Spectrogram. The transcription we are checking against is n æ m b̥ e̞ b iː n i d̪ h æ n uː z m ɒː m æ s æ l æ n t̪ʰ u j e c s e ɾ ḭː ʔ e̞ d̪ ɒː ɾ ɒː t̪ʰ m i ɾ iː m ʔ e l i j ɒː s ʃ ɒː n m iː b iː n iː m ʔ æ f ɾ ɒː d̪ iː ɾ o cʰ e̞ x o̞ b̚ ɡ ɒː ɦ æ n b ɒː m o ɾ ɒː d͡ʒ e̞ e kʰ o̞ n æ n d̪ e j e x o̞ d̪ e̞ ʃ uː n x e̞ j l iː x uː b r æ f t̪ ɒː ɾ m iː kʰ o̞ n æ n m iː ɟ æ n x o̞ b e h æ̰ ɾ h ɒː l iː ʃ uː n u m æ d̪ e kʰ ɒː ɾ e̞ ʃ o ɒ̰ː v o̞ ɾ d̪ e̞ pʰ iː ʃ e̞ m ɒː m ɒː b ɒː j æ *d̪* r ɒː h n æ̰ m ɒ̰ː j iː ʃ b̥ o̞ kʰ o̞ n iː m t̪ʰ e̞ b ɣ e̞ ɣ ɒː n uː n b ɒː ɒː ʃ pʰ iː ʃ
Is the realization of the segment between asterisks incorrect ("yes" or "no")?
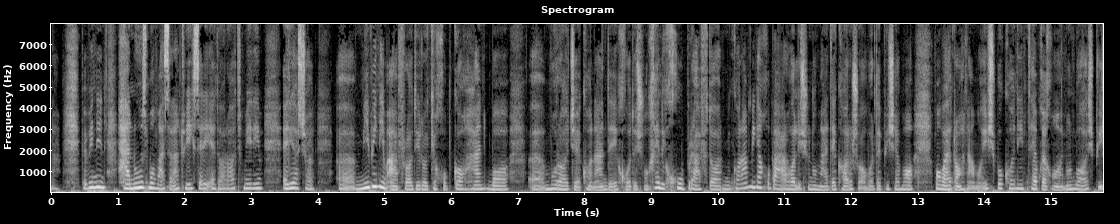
no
